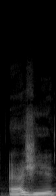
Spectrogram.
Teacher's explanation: Әже – мягкое слово, потому что в нем присутствуют мягкие гласные звуки.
